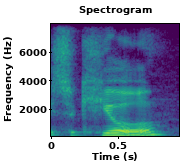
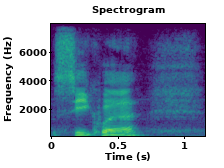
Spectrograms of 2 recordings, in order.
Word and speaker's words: Sequre: i got it today it's a secure that's how apparently it's pronounced s-e-q-u-r-e or square uh es126 i got off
